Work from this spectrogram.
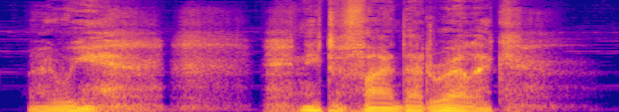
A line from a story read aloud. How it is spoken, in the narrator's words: Donovan said, his voice tight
